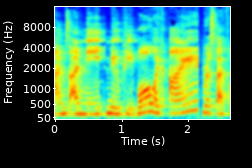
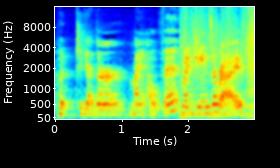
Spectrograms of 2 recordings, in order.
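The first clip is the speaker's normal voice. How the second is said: ordinary talk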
